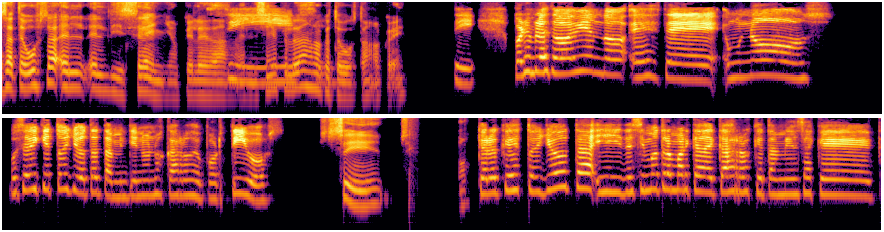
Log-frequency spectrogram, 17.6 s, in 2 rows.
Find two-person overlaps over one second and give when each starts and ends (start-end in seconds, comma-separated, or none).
2.0-3.4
